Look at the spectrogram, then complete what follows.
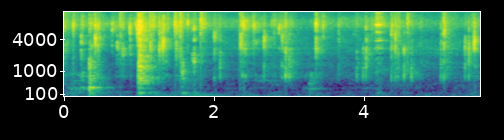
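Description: Mustard seeds, fennel seeds and whole urad dal frying in hot oil in a kadai, with irregular crackles and pops as the mustard seeds splutter, the sign that the oil is hot enough for the tempering. The sharpest pop comes about a second in.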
